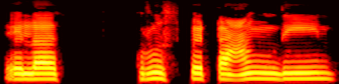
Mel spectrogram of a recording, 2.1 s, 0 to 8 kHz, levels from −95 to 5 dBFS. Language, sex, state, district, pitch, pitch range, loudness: Chhattisgarhi, female, Chhattisgarh, Jashpur, 195 Hz, 190-205 Hz, -18 LUFS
